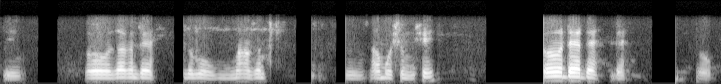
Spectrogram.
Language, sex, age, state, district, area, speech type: Bodo, male, 45-60, Assam, Udalguri, rural, conversation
